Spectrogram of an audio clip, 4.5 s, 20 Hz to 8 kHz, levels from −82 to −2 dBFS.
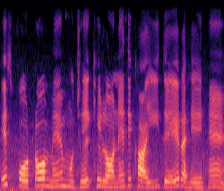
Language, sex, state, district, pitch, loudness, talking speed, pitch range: Hindi, female, Madhya Pradesh, Katni, 245 Hz, -18 LUFS, 120 wpm, 230-270 Hz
